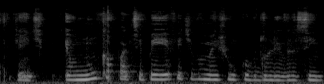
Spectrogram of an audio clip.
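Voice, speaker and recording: Speaking very fast, a woman uses a medium pitch with ordinary pitch variation. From Brazil. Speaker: book reviewer and devotional youtuber. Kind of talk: casual vlog review.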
